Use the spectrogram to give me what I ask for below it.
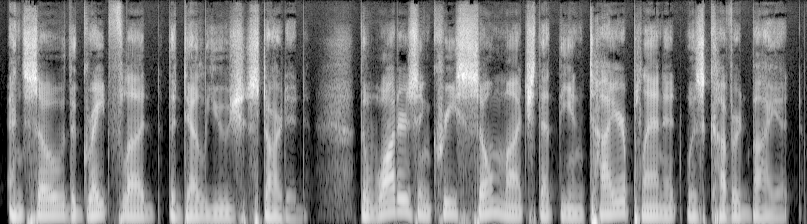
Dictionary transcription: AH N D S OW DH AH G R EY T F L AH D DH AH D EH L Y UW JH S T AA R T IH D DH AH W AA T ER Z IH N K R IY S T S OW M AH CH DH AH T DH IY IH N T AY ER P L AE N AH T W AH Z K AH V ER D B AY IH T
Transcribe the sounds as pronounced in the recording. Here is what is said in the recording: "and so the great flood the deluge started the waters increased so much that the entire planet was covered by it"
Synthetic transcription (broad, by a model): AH N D S OW DH AH G R EY T F L AH D DH AH D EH L Y UW ZH S T AA R T IH D DH AH W AA T ER Z IH N K R IY S T S OW M AH CH DH AH T DH IY IH N T AY ER P L AE N AH T W AH Z K AH V ER D B AY IH T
